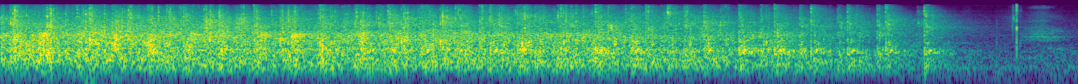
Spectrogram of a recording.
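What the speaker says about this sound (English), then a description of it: "Let's give them a big round of applause." A police academy graduation audience gives the academy instructors loud, dense applause that holds steady, then thins out toward the end with a few last claps.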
